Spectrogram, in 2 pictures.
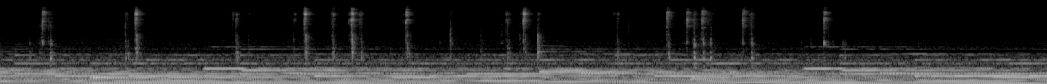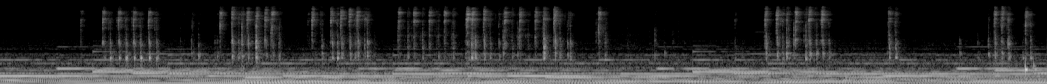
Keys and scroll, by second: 0.4 }, 1.3 Up, 1.8-2.2 Up, 3.0 Up, 3.5 Up, 4.0 Right, 4.5-4.9 Right, 5.2 Up, 5.7-6.0 Up, 6.8 {, 7.0 {, 7.4 {, 8.2 }, 11.4 }, 11.6 }, 11.7 }, 11.9 }.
